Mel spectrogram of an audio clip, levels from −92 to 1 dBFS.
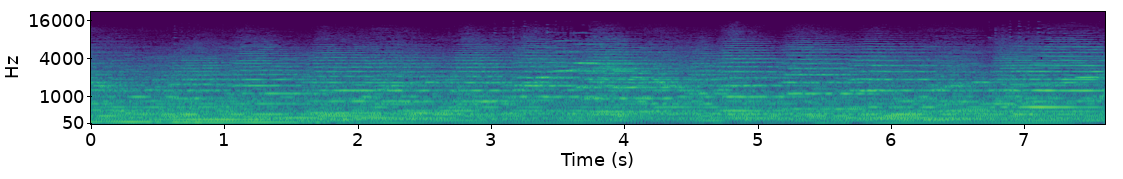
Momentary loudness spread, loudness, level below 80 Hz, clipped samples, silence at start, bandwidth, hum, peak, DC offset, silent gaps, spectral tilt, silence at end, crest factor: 5 LU; -25 LUFS; -48 dBFS; under 0.1%; 0 s; 13 kHz; none; -12 dBFS; under 0.1%; none; -5 dB/octave; 0 s; 14 dB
